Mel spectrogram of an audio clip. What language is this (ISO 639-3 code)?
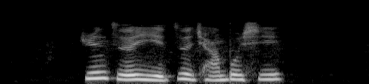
zho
